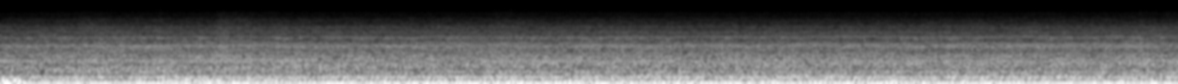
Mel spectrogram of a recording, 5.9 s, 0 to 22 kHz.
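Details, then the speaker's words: Split-system condenser after replacing restricted condenser coil: even steady hum, no rattles or surging; supply 54°, return 72°, 18° temperature difference, cooling great; normal running. "so we're going to let this run i do have my indoor probes in my supply is 54 my return is showing 72 so right now i've got an 18 degree temperature difference which is cooling great"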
